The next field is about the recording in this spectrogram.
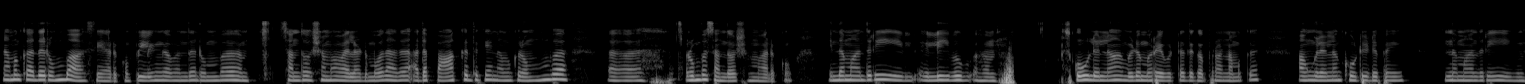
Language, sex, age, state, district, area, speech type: Tamil, female, 18-30, Tamil Nadu, Kanyakumari, urban, spontaneous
